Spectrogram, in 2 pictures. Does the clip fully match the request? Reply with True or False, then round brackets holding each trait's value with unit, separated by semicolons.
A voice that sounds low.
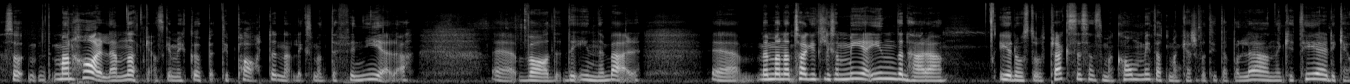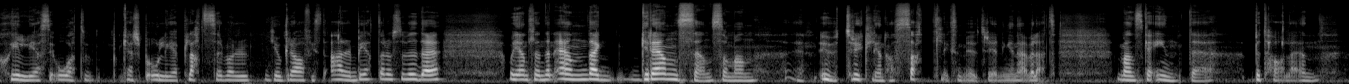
False (205 Hz)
